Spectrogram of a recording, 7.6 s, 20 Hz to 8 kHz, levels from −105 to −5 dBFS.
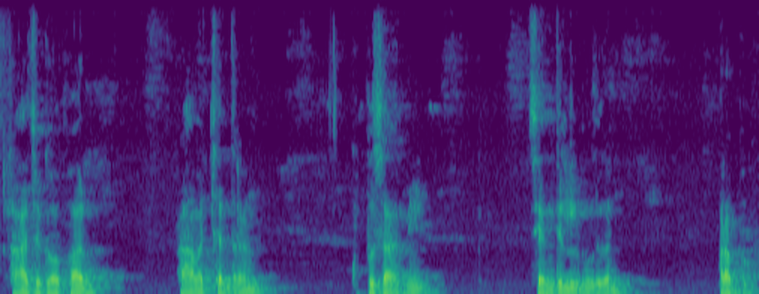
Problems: background sounds at intervals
